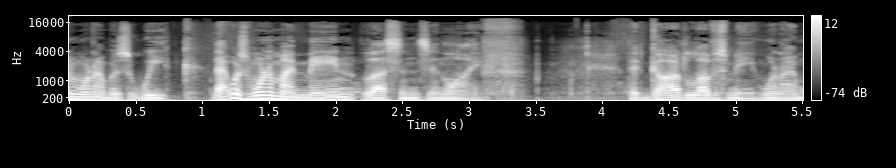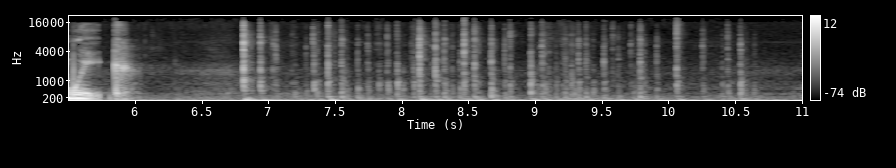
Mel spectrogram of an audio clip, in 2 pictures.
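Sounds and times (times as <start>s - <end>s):
speech: 0.0s - 3.4s, 4.2s - 6.0s
typing on a computer keyboard: 6.8s - 10.7s.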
